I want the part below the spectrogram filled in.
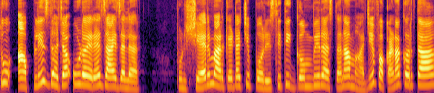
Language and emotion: Goan Konkani, disgusted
